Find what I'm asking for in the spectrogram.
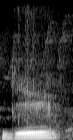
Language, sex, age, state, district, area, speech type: Punjabi, male, 60+, Punjab, Bathinda, rural, spontaneous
